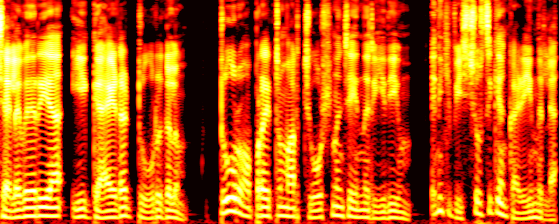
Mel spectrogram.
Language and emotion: Malayalam, disgusted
